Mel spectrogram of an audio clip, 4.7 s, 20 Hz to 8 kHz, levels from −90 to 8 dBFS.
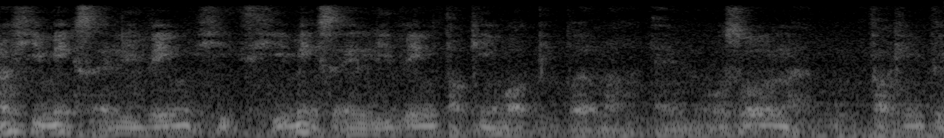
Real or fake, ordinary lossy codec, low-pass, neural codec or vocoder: fake; Opus, 64 kbps; 7.2 kHz; vocoder, 44.1 kHz, 80 mel bands, Vocos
